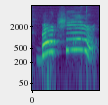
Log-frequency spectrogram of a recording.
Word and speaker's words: Berkshire: Ko na yun Berkshire, England. Sa, ano, Oo. sa, malapit lang. Pero ang pronunciation nila, attorney, dyan isang bark. Parang A, no?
